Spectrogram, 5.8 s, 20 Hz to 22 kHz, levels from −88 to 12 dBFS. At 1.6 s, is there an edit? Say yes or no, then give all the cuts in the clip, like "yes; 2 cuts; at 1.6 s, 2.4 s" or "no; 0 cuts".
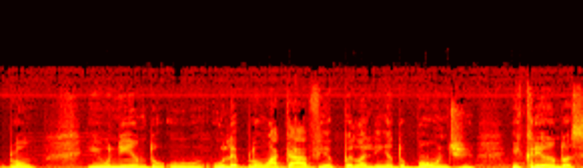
no; 0 cuts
